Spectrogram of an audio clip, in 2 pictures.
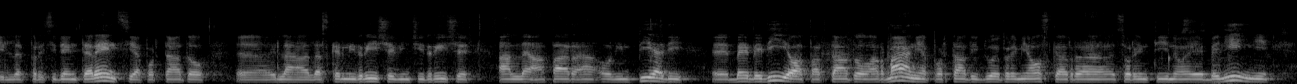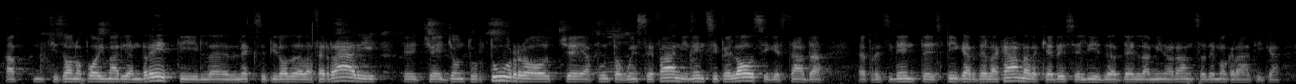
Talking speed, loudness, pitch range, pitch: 150 wpm, -29 LUFS, 120-130 Hz, 125 Hz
